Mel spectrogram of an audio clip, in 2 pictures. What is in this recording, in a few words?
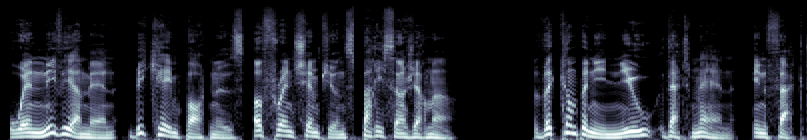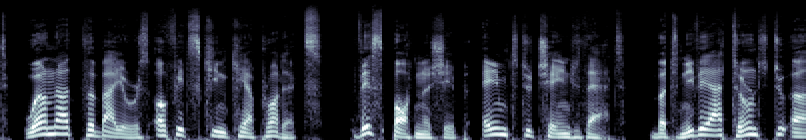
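low voice strong corporate; nivea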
